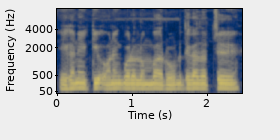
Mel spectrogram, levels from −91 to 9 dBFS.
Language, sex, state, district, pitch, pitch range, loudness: Bengali, male, West Bengal, Alipurduar, 115 Hz, 115-120 Hz, -15 LUFS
